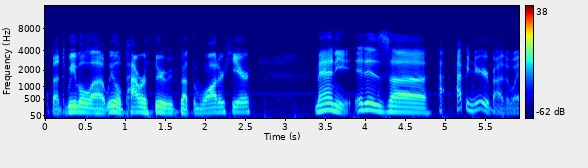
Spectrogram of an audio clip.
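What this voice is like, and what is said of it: Hoarse, fading voice. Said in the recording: “I already started losing my voice there. I don't know if you heard that. ... We're getting a little hoarse.”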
